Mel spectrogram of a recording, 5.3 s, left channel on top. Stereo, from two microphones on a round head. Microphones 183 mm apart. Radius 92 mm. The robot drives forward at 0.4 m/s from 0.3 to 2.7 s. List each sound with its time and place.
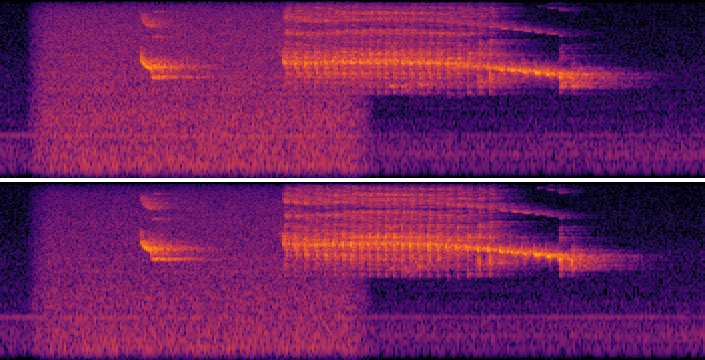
1.1 s a bird: 10° right (ahead or behind), 1.2 m; by 4.4 s 20° right (ahead or behind), 0.5 m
